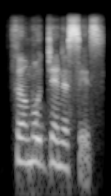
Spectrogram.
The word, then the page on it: thermogenesis: Indian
